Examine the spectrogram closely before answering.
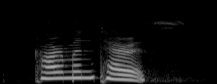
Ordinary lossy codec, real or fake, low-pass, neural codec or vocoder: none; real; none; none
